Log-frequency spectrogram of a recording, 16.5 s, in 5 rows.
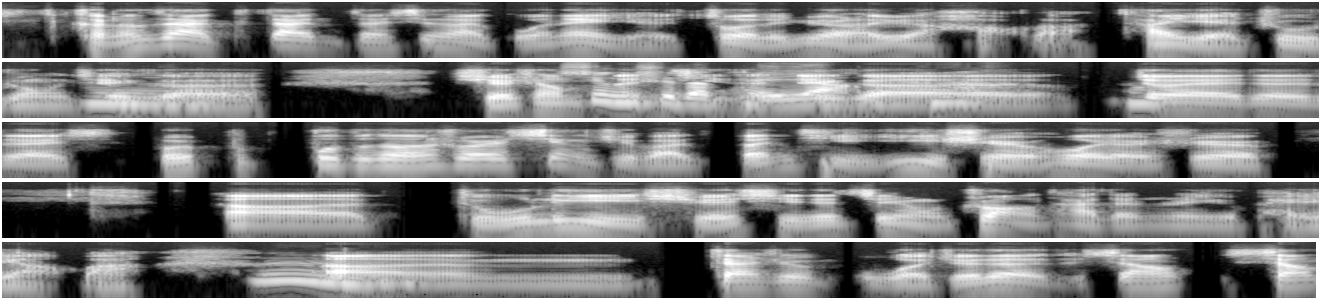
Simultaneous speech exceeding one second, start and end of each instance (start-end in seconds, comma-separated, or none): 4.7-5.9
